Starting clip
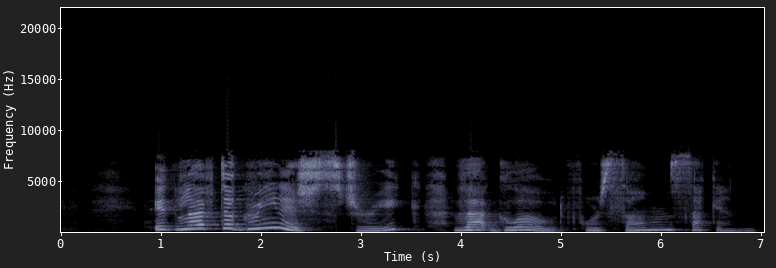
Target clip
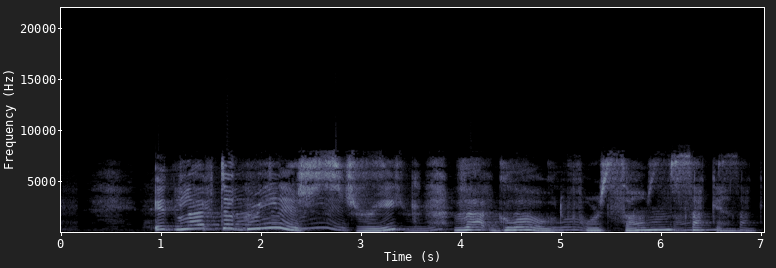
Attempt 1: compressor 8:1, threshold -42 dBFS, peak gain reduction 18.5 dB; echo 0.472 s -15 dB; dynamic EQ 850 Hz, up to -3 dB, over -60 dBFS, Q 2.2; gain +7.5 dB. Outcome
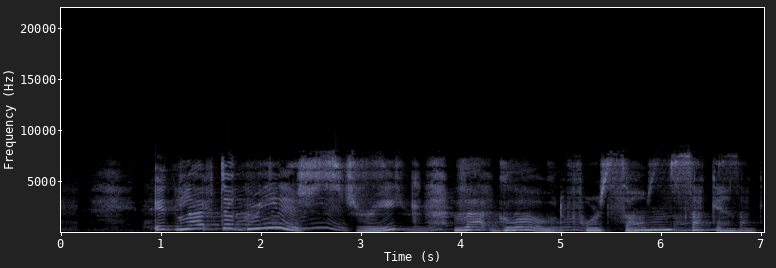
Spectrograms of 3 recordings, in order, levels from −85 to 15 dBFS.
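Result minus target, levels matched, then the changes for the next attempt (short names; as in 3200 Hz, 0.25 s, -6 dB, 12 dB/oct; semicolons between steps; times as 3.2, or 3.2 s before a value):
compressor: peak gain reduction +5.5 dB
change: compressor 8:1, threshold -35.5 dBFS, peak gain reduction 13 dB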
